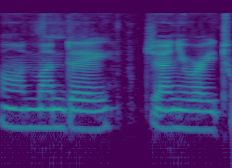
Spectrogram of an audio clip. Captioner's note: speaking French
